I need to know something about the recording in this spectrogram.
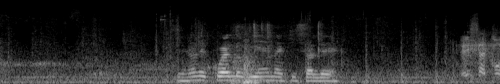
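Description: Footsteps thud along a metal walkway.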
